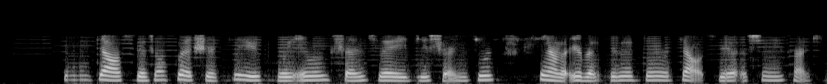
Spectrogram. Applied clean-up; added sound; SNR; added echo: neural separator model SepFormer WHAMR!.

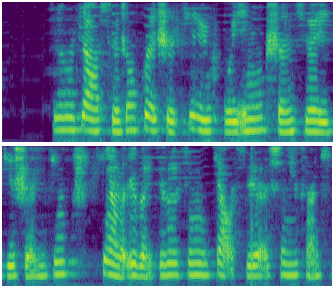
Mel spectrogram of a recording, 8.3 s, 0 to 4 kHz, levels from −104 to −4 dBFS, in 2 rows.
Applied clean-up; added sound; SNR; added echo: neural mask model DeepFilterNet 3.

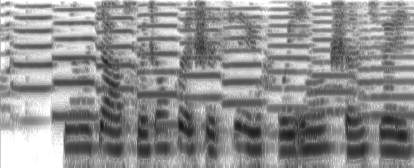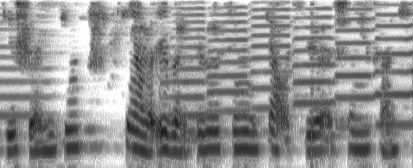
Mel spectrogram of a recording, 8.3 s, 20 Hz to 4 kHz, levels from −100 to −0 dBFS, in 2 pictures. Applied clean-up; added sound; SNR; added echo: classical method WPE with log-MMSE.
